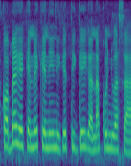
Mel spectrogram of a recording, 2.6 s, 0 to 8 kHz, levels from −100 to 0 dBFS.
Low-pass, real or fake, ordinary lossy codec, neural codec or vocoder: none; real; none; none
